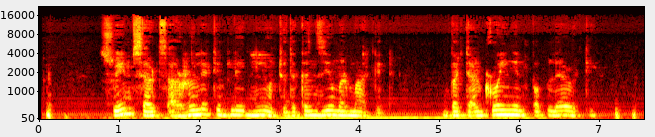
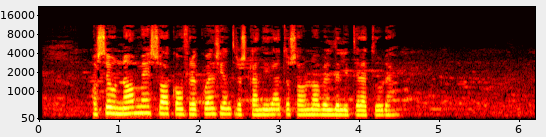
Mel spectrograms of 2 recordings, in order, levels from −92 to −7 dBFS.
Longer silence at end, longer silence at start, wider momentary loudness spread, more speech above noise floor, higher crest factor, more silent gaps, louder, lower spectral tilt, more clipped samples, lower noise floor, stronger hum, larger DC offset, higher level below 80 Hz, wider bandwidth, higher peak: second, 0.1 s vs 1.6 s; second, 0.1 s vs 0.65 s; first, 18 LU vs 8 LU; second, 26 dB vs 31 dB; about the same, 14 dB vs 18 dB; neither; first, -17 LUFS vs -24 LUFS; first, -6.5 dB/octave vs -5 dB/octave; neither; second, -43 dBFS vs -55 dBFS; neither; neither; first, -34 dBFS vs -64 dBFS; first, 16 kHz vs 11.5 kHz; first, -4 dBFS vs -8 dBFS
